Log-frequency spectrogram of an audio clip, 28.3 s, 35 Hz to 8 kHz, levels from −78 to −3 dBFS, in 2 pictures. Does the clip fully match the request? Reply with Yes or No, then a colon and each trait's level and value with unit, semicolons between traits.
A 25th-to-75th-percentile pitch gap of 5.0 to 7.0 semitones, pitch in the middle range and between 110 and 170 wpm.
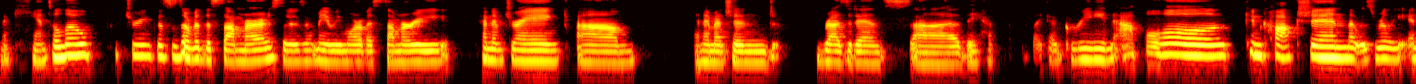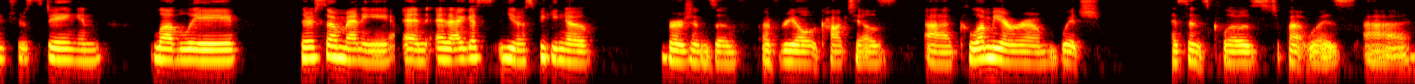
No: average, 4.2 semitones; medium, 155 Hz; slow, 135 wpm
